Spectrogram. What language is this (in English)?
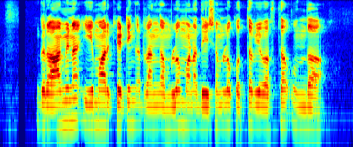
Telugu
